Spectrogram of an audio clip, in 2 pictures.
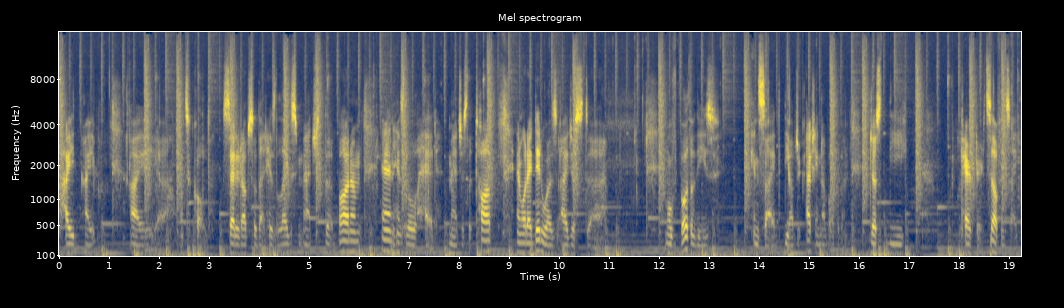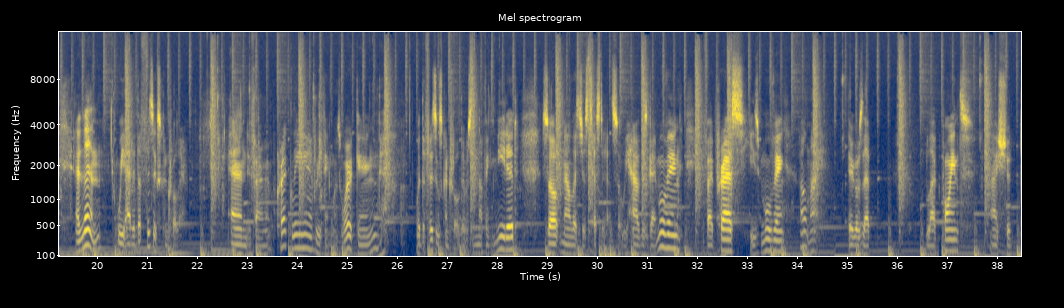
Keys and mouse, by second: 0.9-3.3 right drag, 1.3 a, 1.9 w, 2.4 q, 2.7 w, 5.1-7.6 right drag, 5.3-8.4 typing, 8.1 right click, 9.7 click, 10.4 click, 11.0 click, 11.7 shift+click, 12.3 click, 14.1 click, 14.8 click, 16.3 click, 17.4-18.5 right drag, 17.5-18.4 typing, 19.1 ctrl+s, 19.6 click, 20.9 click, 22.3 alt+Tab, 23.1 alt+Tab, 24.4 alt+Tab, 25.4 click, 27.9 click, 32.0 w, 34.9 w, 35.9 a, 37.1 w, 37.6 d.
